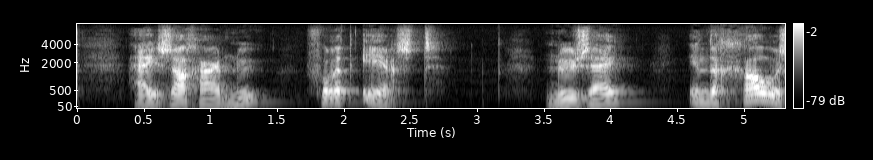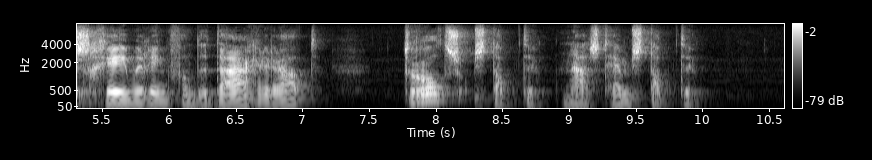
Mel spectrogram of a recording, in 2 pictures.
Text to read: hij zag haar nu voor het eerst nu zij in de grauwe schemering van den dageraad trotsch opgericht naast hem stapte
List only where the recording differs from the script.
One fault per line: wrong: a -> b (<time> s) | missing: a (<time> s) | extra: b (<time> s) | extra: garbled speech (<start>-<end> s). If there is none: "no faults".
wrong: opgericht -> stapte (8.3 s)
